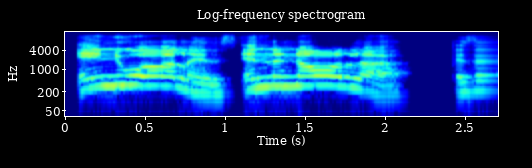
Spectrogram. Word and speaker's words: NOLA: And we're looking for men ages 30 to 50 in New Orleans, in the NOLA. Is that how you say it? Yeah, down in NOLA.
